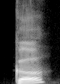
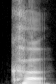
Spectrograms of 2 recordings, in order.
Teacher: इस अंतर को महसूस करने के लिए अगर अपने हाथ को मुंह के एकदम सामने रखा जाए और क बोला जाए तो हाथ पर हवा का बहुत कम दबाव महसूस होगा। लेकिन जैसे ही ख बोला जाता है। मुख से हवा का एक गर्म झोंका तेजी से बाहर आता है। यही महाप्राण है।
